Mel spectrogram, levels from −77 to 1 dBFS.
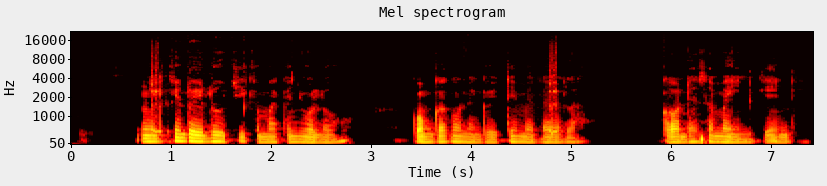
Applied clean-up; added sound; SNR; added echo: classical method Wiener filter.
